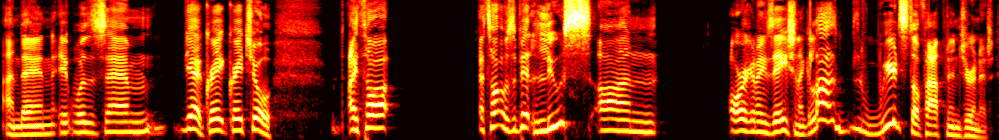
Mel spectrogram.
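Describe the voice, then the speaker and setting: A man's voice: sits high, expressive, normal speed, no echo, clean studio sound. A man co-hosting a wrestling podcast, rambling and mock-indignant in casual banter.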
